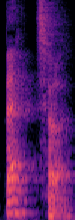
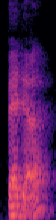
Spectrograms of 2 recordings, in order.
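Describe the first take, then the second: First: The middle t is a clear, crisp t. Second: The middle t is softened into a d. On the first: The speaker calls it right. "but better" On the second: The speaker calls it wrong. "not better, as the Americans would say"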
